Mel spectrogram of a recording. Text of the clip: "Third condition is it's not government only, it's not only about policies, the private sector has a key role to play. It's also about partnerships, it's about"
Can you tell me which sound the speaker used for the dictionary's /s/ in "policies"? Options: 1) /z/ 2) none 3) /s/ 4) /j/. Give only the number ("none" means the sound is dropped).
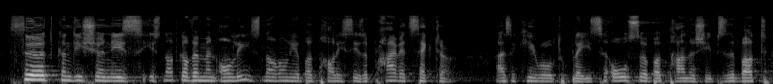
3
